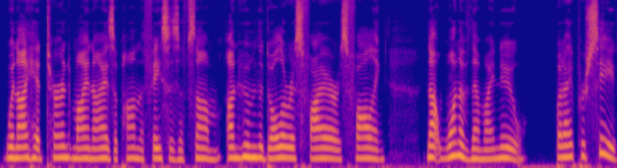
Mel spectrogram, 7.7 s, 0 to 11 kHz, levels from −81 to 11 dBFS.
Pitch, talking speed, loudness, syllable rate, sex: 200 Hz, 210 wpm, -18 LUFS, 5.3 syllables/s, female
